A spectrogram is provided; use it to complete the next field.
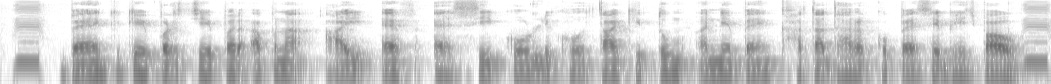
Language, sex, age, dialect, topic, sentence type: Hindi, male, 31-35, Garhwali, banking, statement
